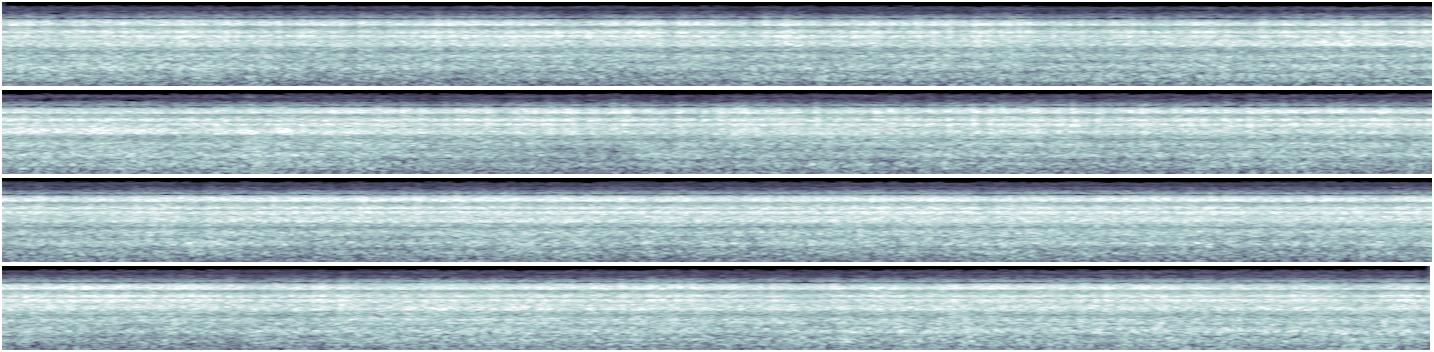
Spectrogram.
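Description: Sandblasting: compressed air and abrasive rushing from the blast nozzle in a loud, steady, unbroken hiss.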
